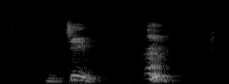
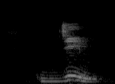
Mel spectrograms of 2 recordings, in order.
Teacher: জিমটা একটু শক্ত, জিব্বের মধ্যখান আর উপরের তালুর সাথে একটু হালকা মিলবে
